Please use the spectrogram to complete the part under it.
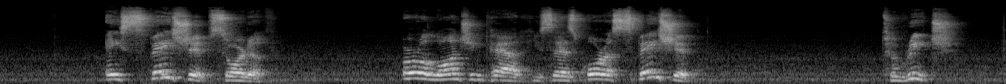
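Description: An elderly man speaks calmly and explains, close to a microphone, with pauses.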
